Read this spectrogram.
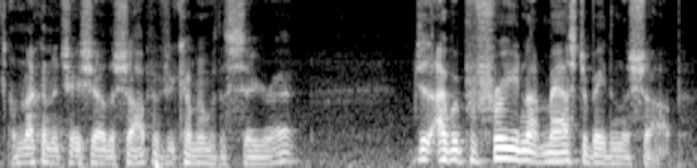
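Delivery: usual speaking voice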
